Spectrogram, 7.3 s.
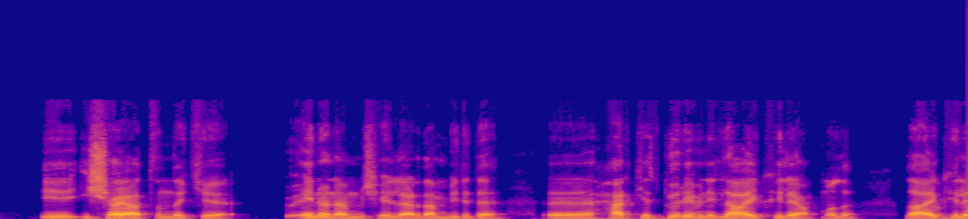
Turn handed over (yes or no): no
